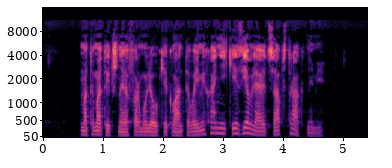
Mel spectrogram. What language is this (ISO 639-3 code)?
bel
